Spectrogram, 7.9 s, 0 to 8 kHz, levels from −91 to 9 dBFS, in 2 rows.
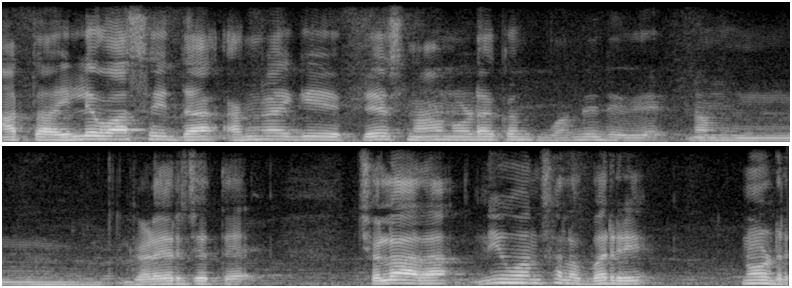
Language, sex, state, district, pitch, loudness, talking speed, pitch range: Kannada, male, Karnataka, Raichur, 160 Hz, -17 LUFS, 135 wpm, 140-170 Hz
